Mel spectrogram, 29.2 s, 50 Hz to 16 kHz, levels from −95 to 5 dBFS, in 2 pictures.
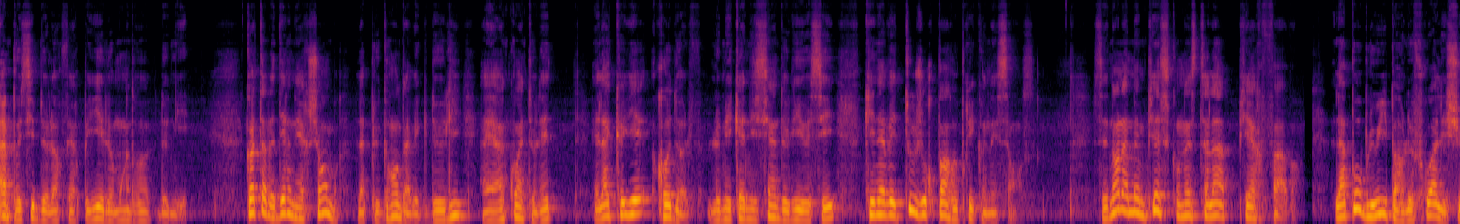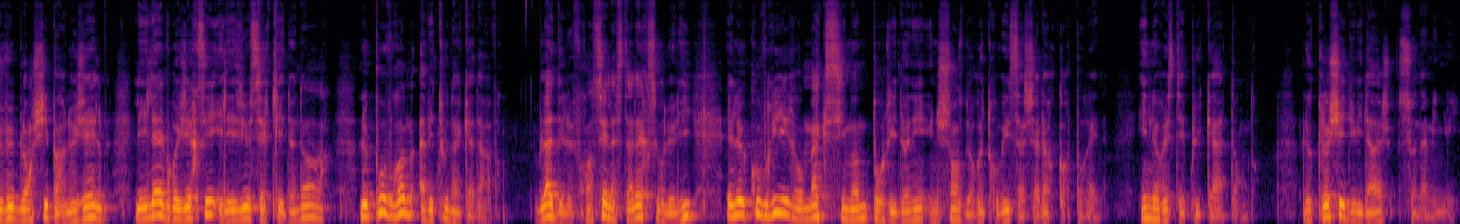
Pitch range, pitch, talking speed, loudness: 115-165 Hz, 135 Hz, 220 wpm, -27 LUFS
